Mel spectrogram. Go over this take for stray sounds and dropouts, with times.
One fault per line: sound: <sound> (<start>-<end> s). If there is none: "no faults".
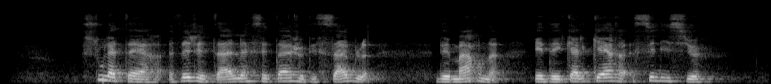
no faults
